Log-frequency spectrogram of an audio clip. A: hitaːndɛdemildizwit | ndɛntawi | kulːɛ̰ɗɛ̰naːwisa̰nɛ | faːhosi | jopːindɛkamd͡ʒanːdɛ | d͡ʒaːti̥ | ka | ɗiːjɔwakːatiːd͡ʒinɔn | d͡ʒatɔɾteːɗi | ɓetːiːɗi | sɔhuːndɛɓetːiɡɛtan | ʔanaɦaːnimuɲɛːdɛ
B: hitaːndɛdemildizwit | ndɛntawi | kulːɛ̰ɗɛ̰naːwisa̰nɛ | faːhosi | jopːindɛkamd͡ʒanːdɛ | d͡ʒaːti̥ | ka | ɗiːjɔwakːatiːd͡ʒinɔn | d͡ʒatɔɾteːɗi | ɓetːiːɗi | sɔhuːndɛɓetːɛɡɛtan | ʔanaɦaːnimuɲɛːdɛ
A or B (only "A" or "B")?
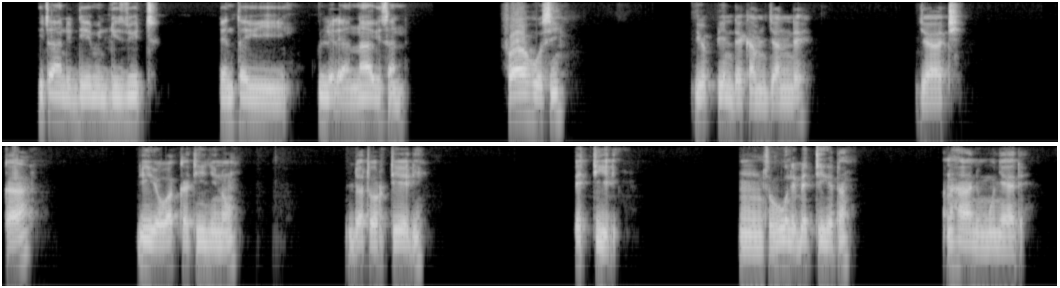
A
